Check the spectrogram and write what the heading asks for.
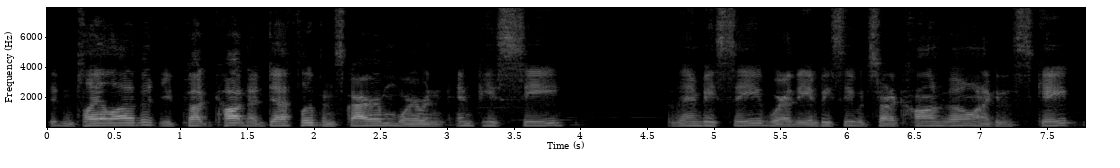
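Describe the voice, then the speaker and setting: A man's voice: medium pitch, fairly even intonation, a little fast, soft background music. A man streaming a game, chatting casually and thinking aloud, often trailing off mid-sentence. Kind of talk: casual gameplay commentary.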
